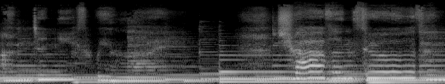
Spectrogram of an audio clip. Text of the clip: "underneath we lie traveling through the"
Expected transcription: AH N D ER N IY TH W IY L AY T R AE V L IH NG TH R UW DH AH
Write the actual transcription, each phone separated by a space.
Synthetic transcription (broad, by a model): AH N D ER N IY TH W IY L AY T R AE V L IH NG TH R UW DH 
